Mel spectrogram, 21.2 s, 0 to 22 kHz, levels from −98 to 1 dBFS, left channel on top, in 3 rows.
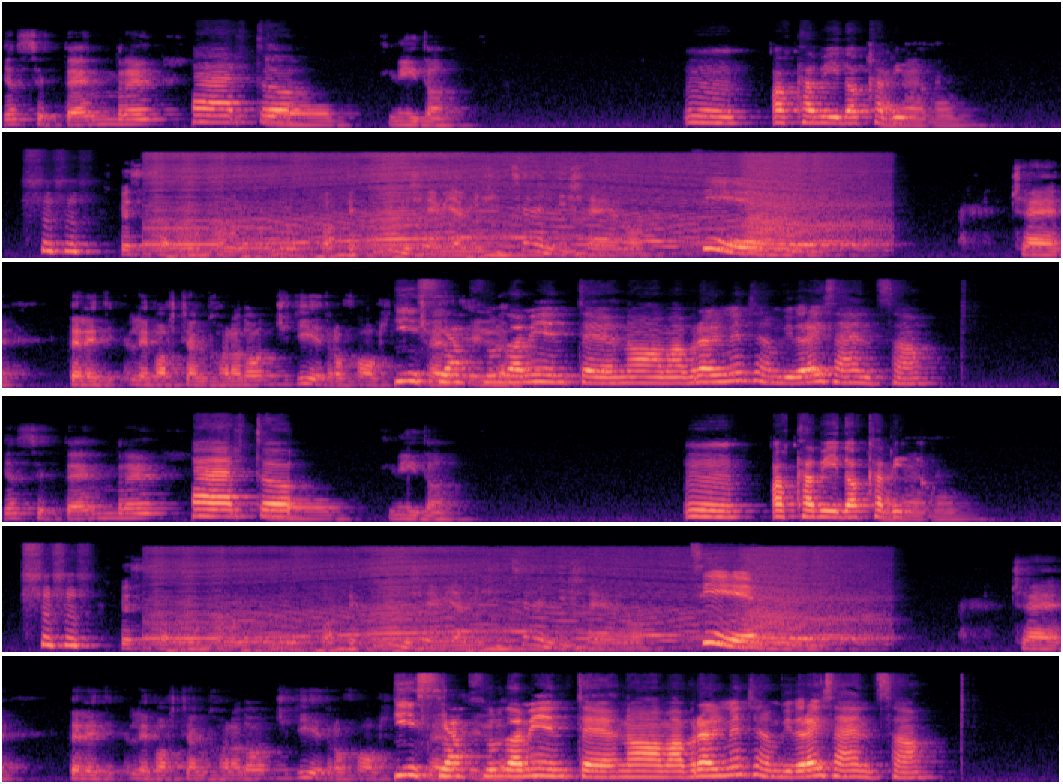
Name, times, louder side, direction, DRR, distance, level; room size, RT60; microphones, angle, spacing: voice 1, 0.0-1.2 1.7-2.2 2.6-3.0 5.8-6.4 7.8-11.4 12.0-12.5 13.5-14.3 14.6-17.5, left 3 dB, 30° left, 1.1 m, -36 dB
voice 2, 1.3-1.9 4.5-6.0 7.2-7.7 11.7-12.1 16.7-20.5, right 4 dB, 65° right, 0.7 m, -24 dB
sound 1, 8.0-13.0, left 3 dB, 15° left, 0.4 m, -36 dB
12.0 x 7.1 x 4.8 m
head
